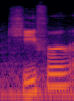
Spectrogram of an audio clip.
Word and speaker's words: kefir: I also bought um kefir, I think is how it's pronounced. I was mispronouncing it. My mom corrected me earlier.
